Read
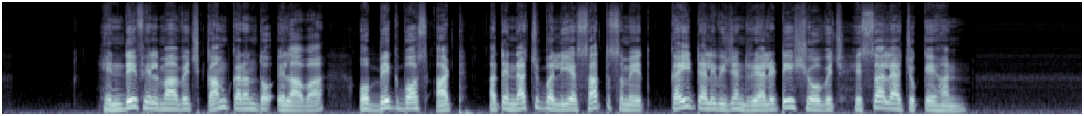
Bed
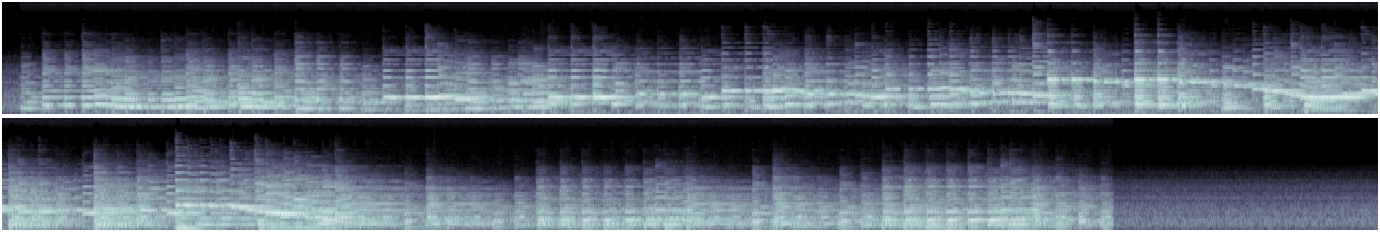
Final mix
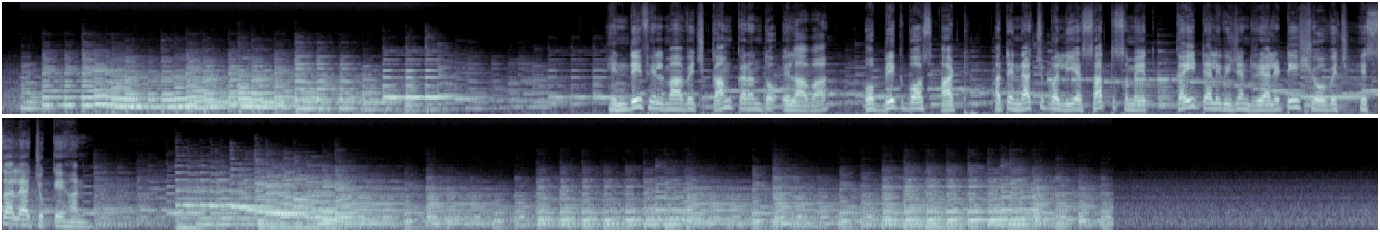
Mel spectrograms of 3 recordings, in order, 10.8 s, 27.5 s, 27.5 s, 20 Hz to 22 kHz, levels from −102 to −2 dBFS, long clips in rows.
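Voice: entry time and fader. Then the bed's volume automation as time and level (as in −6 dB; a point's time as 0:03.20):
5.05 s, −1.0 dB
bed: 0:04.08 −0.5 dB
0:04.67 −16.5 dB
0:15.18 −16.5 dB
0:15.85 −3.5 dB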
